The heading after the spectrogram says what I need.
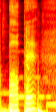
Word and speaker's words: Ball x Pit: The game is called Ball X Pit or Ball Pit. Um I think it has the same naming scheme as like Hunter Hunter. You're not supposed to pronounce the X in the middle, but I digress.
